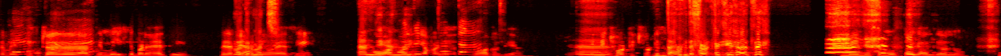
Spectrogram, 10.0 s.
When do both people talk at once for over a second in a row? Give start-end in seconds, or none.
5.9-7.4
